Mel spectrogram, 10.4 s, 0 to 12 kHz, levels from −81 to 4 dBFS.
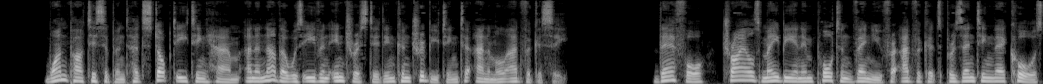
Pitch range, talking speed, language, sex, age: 105-140 Hz, 160 wpm, English, male, 40-59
